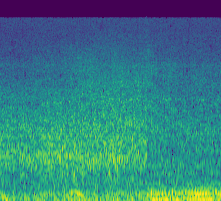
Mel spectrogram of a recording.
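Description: Steady background noise of vehicles on nearby roads, with a low hum that grows a little louder about three seconds in.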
